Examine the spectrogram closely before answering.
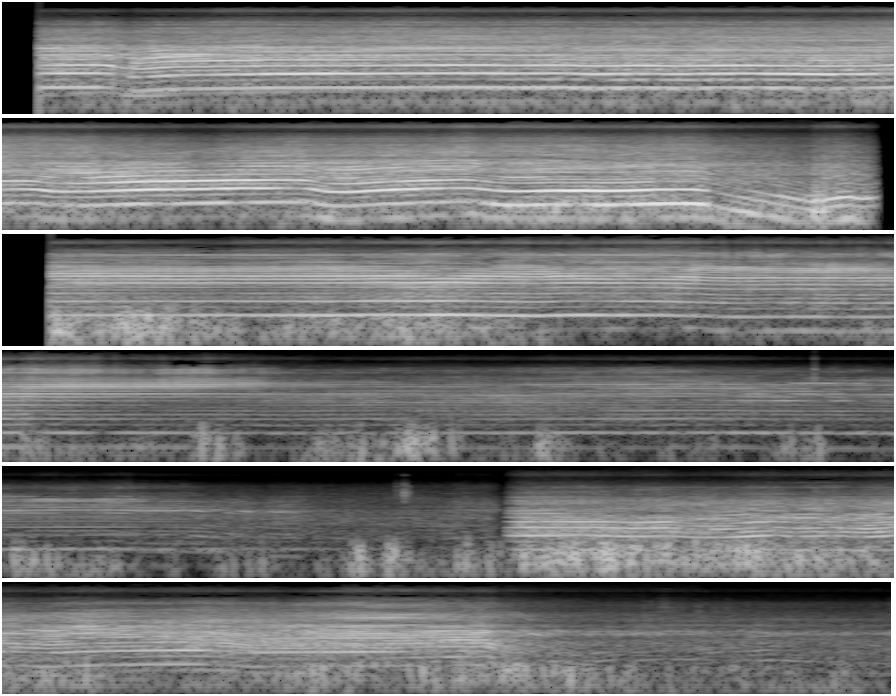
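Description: Snowmobile and snowbike engines running at high revs through powder, in several cuts. A steady high note wavers and then dives in pitch about eight seconds in, before a sudden cut. A high steady note then fades away as the machine rides off, and another engine comes in about twenty seconds in and fades near the end.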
